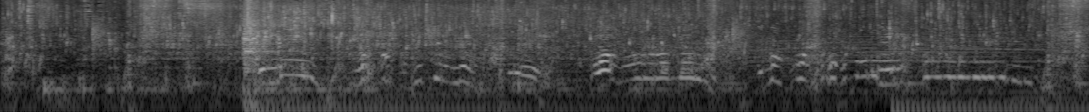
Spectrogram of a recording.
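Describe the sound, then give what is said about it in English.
A loud toilet flush bursts in after a quiet moment, rushing and gurgling for several seconds, with a fresh surge of swirling water near the end. “The flushing sound was very loud in his ears.”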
